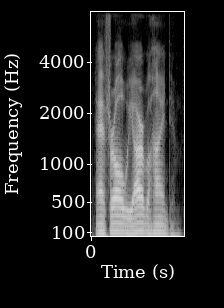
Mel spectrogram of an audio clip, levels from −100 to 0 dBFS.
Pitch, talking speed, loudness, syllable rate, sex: 100 Hz, 260 wpm, -18 LUFS, 7.3 syllables/s, male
